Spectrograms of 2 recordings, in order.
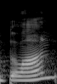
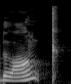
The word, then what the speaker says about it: Blanc: Crawford Savon blond and I just discovered it's Savon blond not Blanc I've been saying it with the sea but apparently the sea is silent so that's my favorite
